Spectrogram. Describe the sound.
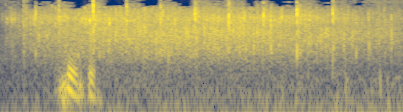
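An audience applauds steadily for about four seconds, a dense, even crackle of many hands clapping, with a brief murmur of a voice near the start, after the speaker asks those who now fully understand to show it with applause.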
